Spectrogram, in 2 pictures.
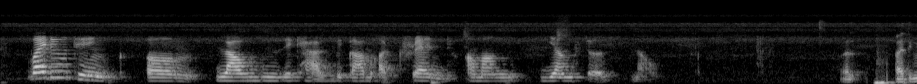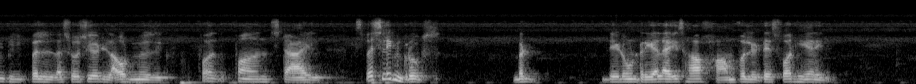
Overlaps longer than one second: none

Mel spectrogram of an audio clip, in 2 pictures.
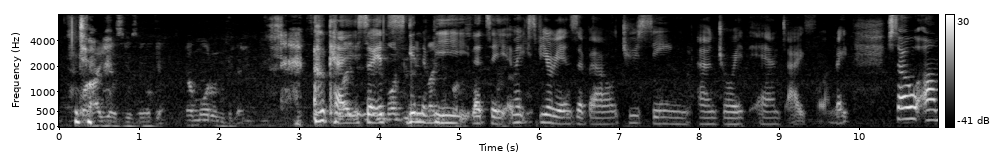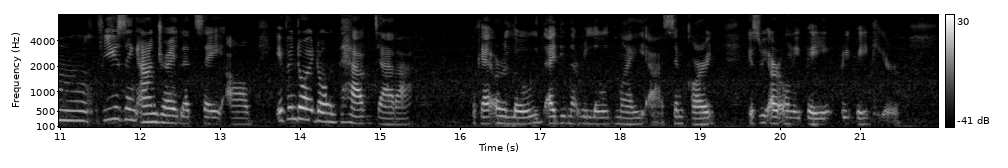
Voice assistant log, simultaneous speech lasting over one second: present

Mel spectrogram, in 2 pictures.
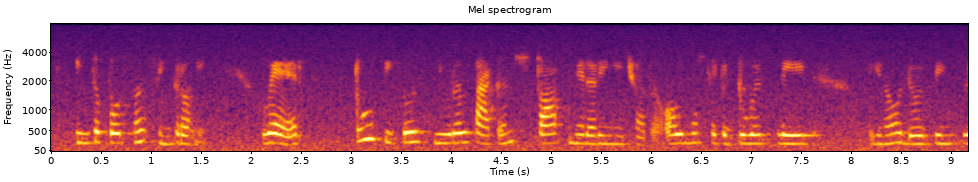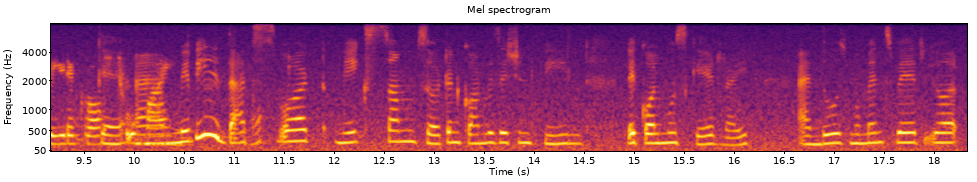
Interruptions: present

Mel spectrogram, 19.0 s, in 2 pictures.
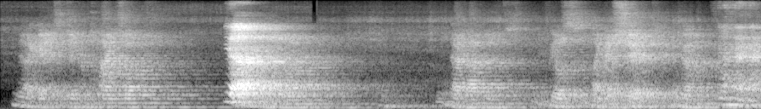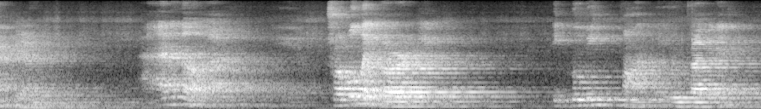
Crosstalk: none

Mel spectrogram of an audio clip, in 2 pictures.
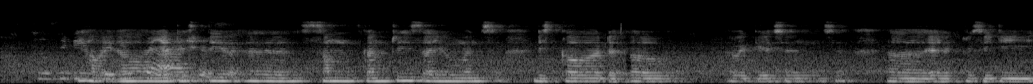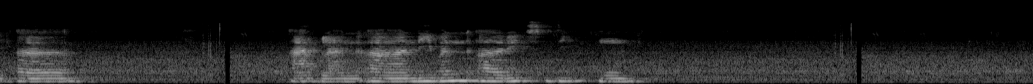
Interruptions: present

